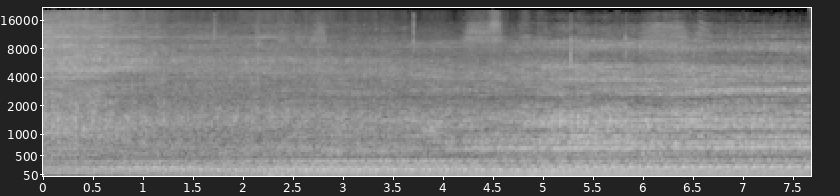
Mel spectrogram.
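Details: BMW E60 535d M57D30 286 HP diesel after overhaul for overheating and excess coolant pressure (head repair, timing chains, bearings, damper, rebuilt turbos and injectors): deep steady clatter at cold idle, even rhythm, turbo hiss on top. Normal cold idle.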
